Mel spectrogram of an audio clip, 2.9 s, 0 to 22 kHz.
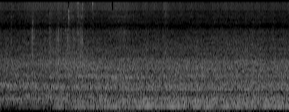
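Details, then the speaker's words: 20-inch Lakewood S223 second-generation box fan on high speed: steady rush of air over an even low hum, no rattle or ticking; the grill rattle heard on low is absent or masked on high. "And either it doesn't rattle on high or you just can't hear it on high. One of the two."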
